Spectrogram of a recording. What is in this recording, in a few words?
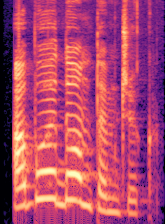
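"абу-ӧ донтӧмджык", Komi, female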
